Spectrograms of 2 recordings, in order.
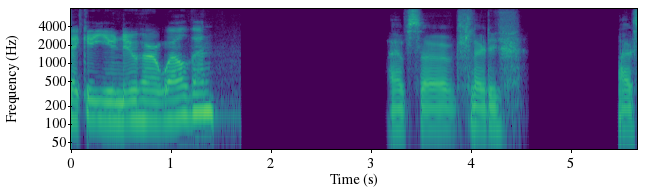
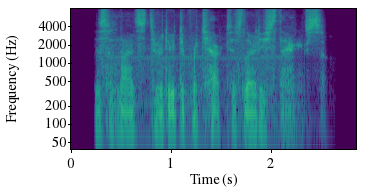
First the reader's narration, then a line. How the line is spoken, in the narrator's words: muttering very quietly to himself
